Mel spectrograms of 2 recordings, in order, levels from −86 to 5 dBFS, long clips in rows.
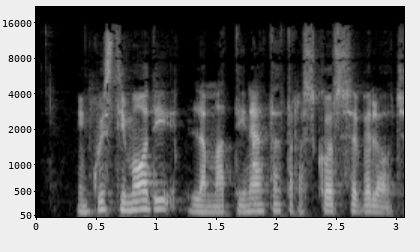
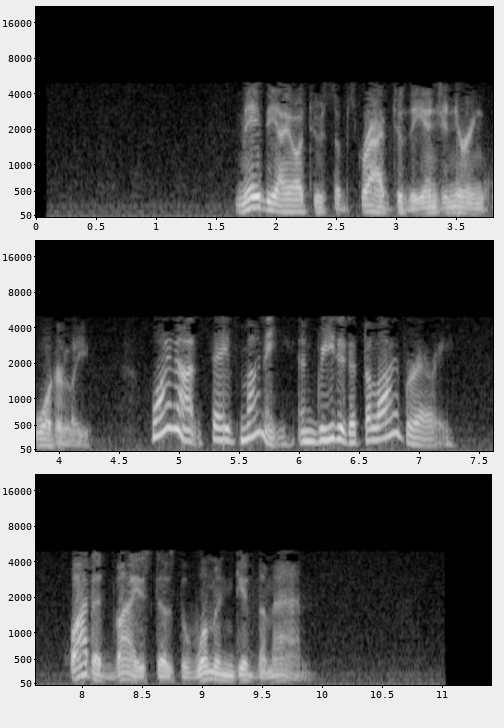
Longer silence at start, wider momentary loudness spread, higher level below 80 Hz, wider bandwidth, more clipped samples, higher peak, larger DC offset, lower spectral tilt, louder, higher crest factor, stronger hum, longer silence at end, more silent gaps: second, 0.35 s vs 1.65 s; second, 7 LU vs 11 LU; second, -60 dBFS vs -48 dBFS; first, 16 kHz vs 5.2 kHz; neither; about the same, -2 dBFS vs -2 dBFS; neither; second, -3.5 dB/octave vs -12 dB/octave; second, -24 LUFS vs -16 LUFS; first, 22 dB vs 16 dB; neither; second, 0 s vs 1.5 s; neither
